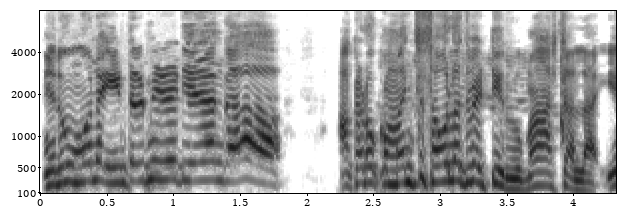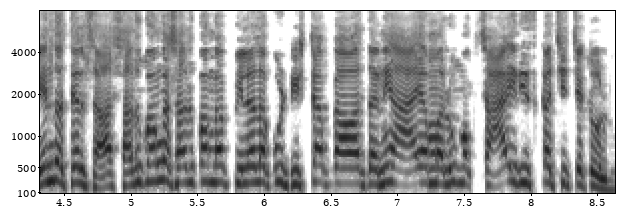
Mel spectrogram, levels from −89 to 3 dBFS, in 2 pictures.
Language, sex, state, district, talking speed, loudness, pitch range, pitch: Telugu, male, Telangana, Karimnagar, 190 wpm, -13 LUFS, 235-275 Hz, 255 Hz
